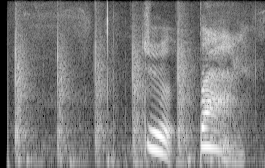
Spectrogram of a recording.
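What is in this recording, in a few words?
"zi3dan4", Mandarin Chinese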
